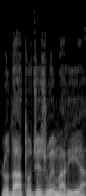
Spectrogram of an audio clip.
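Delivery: ordinary delivery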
